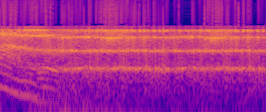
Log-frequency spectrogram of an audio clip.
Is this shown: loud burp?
yes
